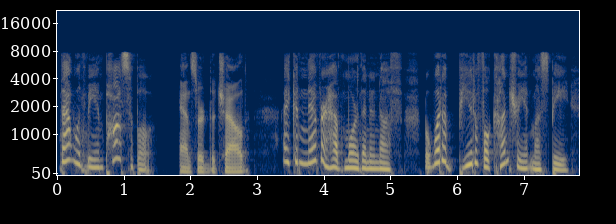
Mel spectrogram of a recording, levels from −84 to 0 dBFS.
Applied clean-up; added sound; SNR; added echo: none; none; none; none.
